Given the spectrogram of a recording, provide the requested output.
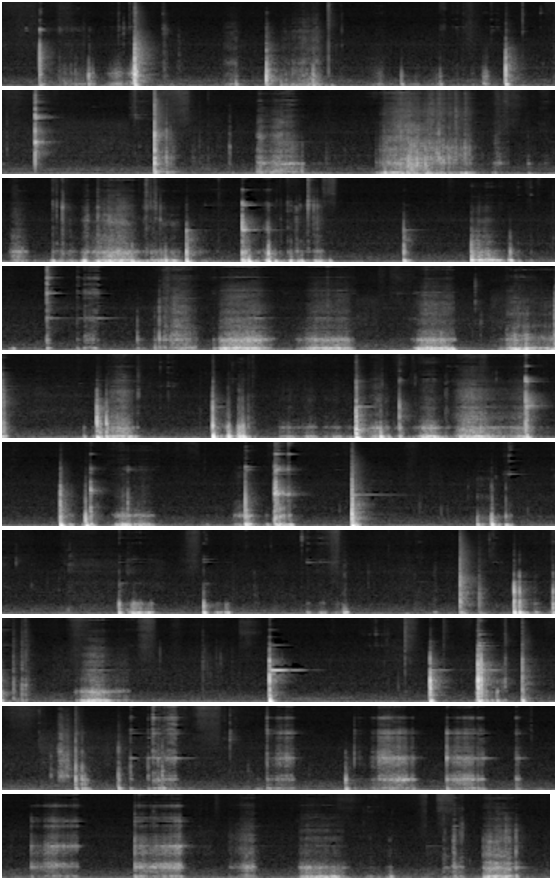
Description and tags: Assorted Ceramic Bottles, Jugs and Bowls clanking against each other, sliding over a wooden surface, being touched or put down, scraping the Ceramic bowl with a metal Spoon and placing the bottle ready to pour into another ceramic glass.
